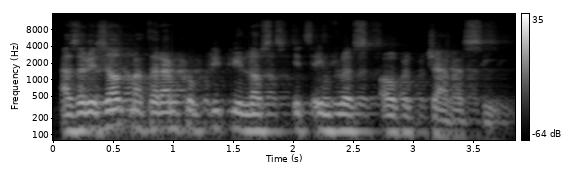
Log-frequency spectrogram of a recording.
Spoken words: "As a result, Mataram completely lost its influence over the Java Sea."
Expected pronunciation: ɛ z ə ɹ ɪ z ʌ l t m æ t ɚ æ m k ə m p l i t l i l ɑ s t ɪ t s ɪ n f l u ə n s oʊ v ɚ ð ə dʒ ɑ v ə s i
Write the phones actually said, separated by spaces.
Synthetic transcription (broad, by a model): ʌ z ə ɹ ɪ z ʌ l t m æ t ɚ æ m k ə m p l i t l i l ɑ s t ɪ t s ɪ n f l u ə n s oʊ v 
